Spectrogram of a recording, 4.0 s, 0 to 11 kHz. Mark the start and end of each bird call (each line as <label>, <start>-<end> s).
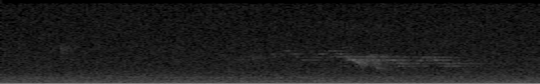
Yellow-throated Vireo (Vireo flavifrons), 0.0-3.0 s
Eastern Phoebe (Sayornis phoebe), 0.0-4.0 s
Veery (Catharus fuscescens), 0.0-4.0 s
